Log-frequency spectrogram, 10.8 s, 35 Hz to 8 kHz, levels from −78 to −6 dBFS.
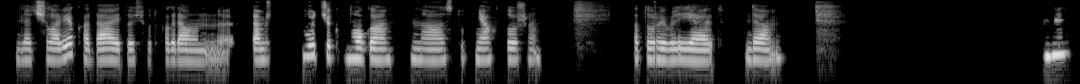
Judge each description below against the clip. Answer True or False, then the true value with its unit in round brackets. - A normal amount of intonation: False (1.3 semitones)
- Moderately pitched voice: True (170 Hz)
